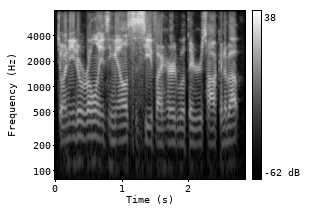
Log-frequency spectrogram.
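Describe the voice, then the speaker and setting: A man's voice: fairly low pitch, little pitch movement, very fast, pushed and bright, clear, resonant tone, no room sound, rough recording. A man playing a tabletop game, jokey and punchy in casual table talk. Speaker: player.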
